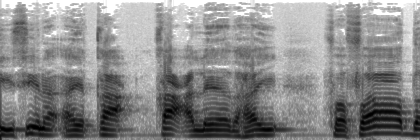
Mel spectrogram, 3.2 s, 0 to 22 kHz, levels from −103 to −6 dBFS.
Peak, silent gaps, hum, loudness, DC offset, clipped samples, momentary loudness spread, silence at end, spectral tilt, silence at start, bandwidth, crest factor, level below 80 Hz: 0 dBFS; none; none; -12 LUFS; under 0.1%; under 0.1%; 7 LU; 0 s; -6.5 dB/octave; 0 s; 17.5 kHz; 12 dB; -56 dBFS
